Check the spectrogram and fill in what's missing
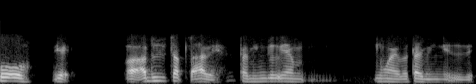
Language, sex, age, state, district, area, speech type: Manipuri, male, 30-45, Manipur, Imphal West, urban, conversation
